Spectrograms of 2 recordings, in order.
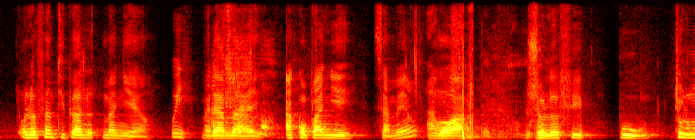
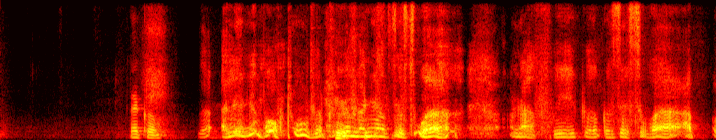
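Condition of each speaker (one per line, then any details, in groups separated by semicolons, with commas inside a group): No condition
Total laryngectomy; laryngectomy after earlier illness; after surgery; voice audibly altered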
